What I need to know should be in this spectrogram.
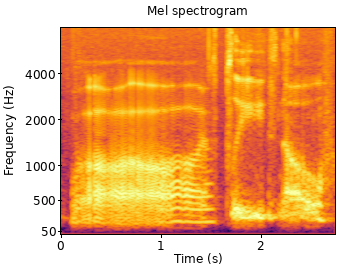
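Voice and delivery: high, breathy whispered plea; anguished whisper. Acted. Preacher voicing a parent dreading a child's path, high whispered plea. Acted dread over a life.

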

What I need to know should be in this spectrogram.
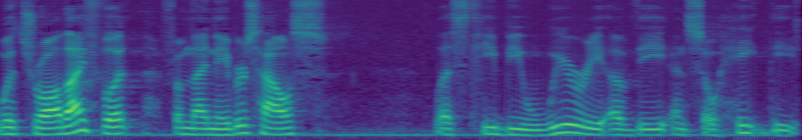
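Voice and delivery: slow, deliberate reading of the verse; slow scripture reading. Shown as a demonstration. Preacher reading the verse aloud to his flock, slow. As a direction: lay out each word of scripture slowly. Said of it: "Circle the word weary".

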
